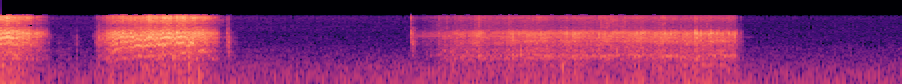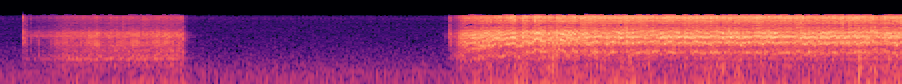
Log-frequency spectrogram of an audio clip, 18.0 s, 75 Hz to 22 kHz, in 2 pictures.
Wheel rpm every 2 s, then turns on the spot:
60, 0, 30, 20, 20, 10, 40, 160, 160.
4-12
